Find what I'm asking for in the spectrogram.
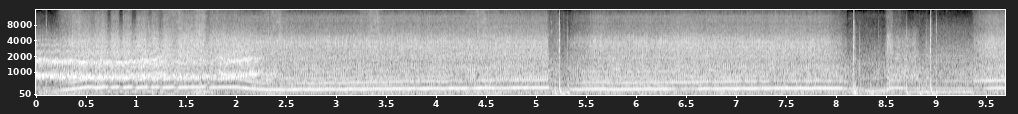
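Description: A Toyota Supra in the Forza Horizon racing game spins out, its engine drone steady while the tires squeal continuously across the whole stretch, with a few sharp knocks and a dip in pitch near the end.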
